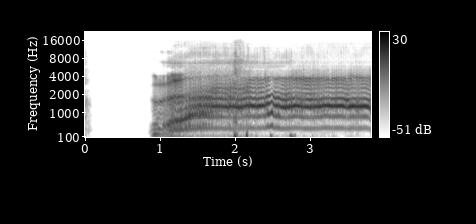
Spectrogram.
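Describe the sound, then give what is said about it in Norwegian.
After a moment of silence, a single loud, deep bass scream is shouted into the microphone to drive leftover water out of a phone, holding steady and strained for about three seconds, without any words. “Kan ikke du skrike litt til mikrofonen nå, bare sånn at vi kan få eh, fjerne litt ekstra vann hvis det ligger igjen noe?”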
